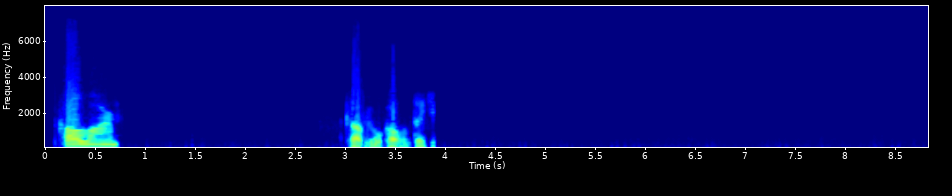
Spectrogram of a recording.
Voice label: Phoenix Fire, scanner; PHXFD K2; RWC; Thompson Peak High

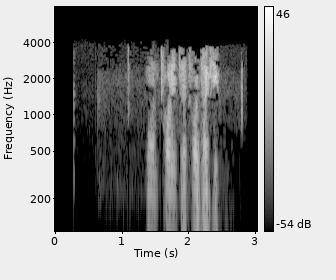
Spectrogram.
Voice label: Sheriff, scanner; Maricopa County (P25) - Thompson Peak; Shrf Mnt (Parks)

